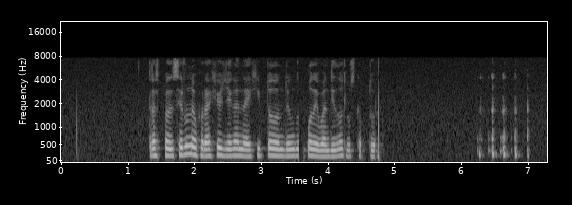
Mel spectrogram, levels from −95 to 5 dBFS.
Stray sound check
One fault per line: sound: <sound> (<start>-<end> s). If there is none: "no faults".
sound: dropout (3.6-3.6 s)
sound: laugh (6.2-7.1 s)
